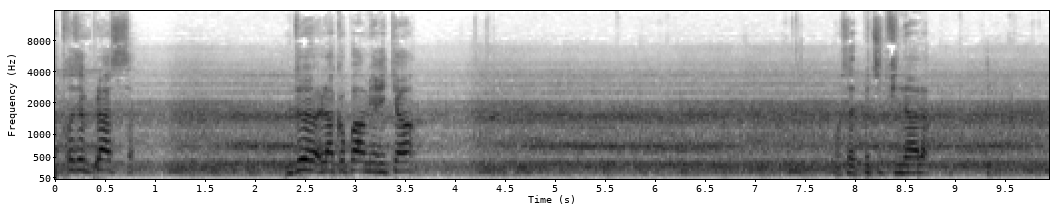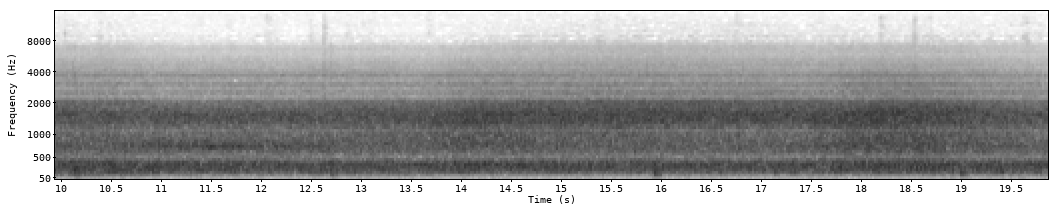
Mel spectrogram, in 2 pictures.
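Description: A stadium crowd roars and murmurs through a television speaker.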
